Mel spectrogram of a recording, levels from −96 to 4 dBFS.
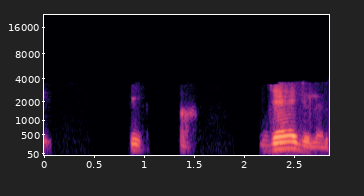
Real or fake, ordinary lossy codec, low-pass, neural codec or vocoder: real; MP3, 24 kbps; 3.6 kHz; none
